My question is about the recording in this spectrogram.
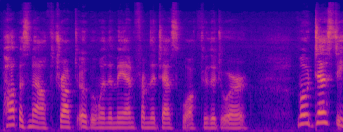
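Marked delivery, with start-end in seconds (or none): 3.7-4.3 high, loud cry of recognition; Papa greeting an old friend from Saint Petersburg, delighted; joyful cry. Acted. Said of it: "he cried".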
